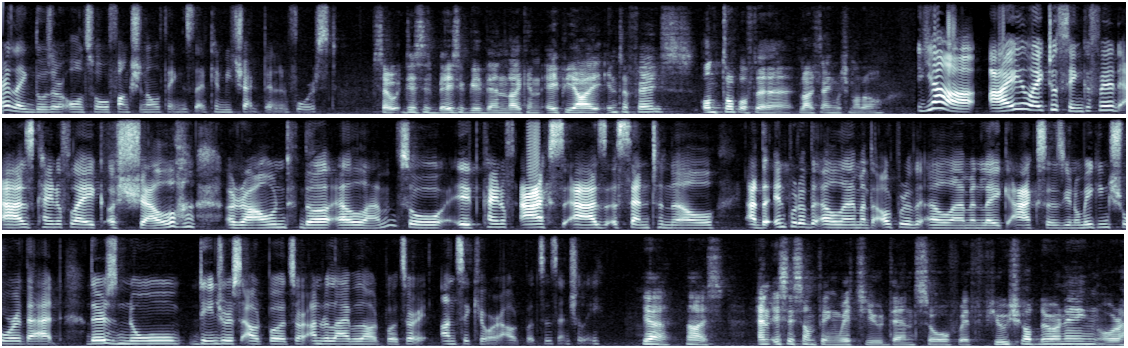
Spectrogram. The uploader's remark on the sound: Live from the venue of the QCon San Francisco Conference.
